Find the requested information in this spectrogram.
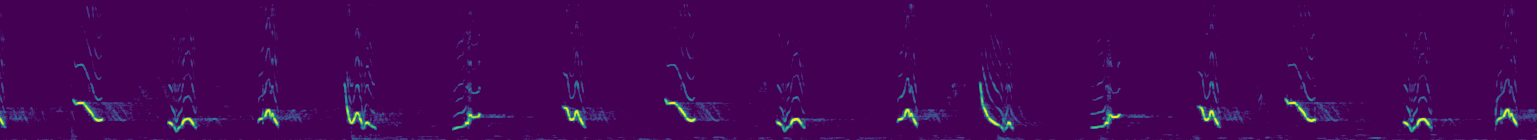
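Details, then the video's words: Wild red-cowled cardinal singing a sequence of whip-like song phrases called açoites: sharp, high whistled notes sweeping down then up, repeated about every eight-tenths of a second in a steady, ringing series over quiet background. "O CANTO SELVAGEM DO GALO DE CAMPINA - SEQUÊNCIA DE AÇOITES"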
